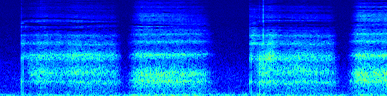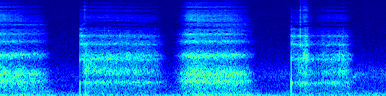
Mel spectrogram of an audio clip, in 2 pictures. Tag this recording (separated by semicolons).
breath; evil; zombie; undead; breathing; horror; creepy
